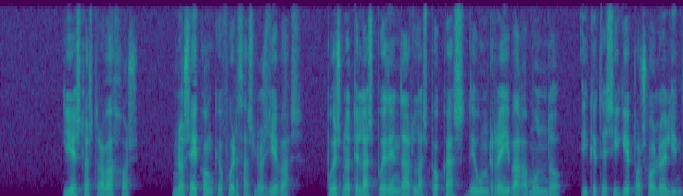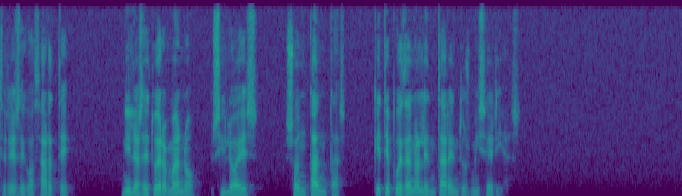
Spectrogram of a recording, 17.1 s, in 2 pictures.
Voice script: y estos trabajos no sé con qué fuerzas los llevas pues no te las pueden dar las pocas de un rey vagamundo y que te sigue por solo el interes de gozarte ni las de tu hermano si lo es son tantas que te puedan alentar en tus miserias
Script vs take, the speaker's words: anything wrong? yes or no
no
